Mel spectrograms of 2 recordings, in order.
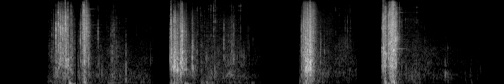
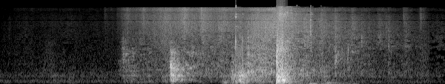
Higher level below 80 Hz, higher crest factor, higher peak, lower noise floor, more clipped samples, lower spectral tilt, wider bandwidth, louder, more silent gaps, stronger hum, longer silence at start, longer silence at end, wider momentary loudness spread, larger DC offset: second, -48 dBFS vs -42 dBFS; about the same, 22 dB vs 18 dB; about the same, 0 dBFS vs 0 dBFS; first, -66 dBFS vs -48 dBFS; second, under 0.1% vs 0.4%; second, 1 dB/octave vs -2.5 dB/octave; first, over 20 kHz vs 17 kHz; second, -16 LUFS vs -13 LUFS; first, 1.54-1.70 s, 2.75-2.99 s, 3.58-3.79 s vs none; neither; second, 0.55 s vs 1.2 s; first, 1.05 s vs 0.2 s; second, 19 LU vs 25 LU; neither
